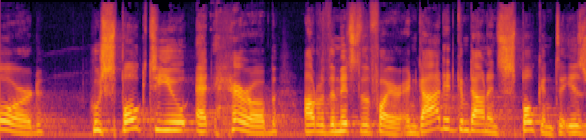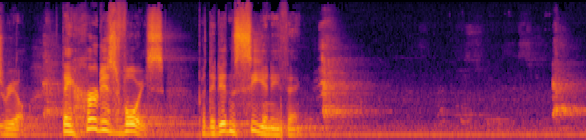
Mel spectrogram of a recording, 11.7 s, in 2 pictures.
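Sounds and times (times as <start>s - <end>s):
speech: 0.0s - 9.3s
faint steady hum: 0.0s - 11.7s
person sneezing: 6.3s - 6.6s, 9.0s - 9.4s.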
